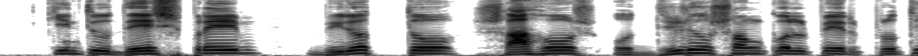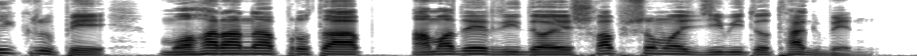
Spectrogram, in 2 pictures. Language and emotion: Bengali, neutral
